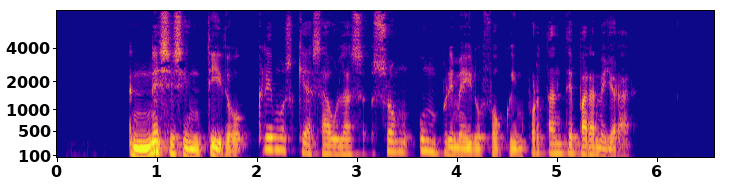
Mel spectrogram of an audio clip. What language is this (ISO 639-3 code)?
glg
